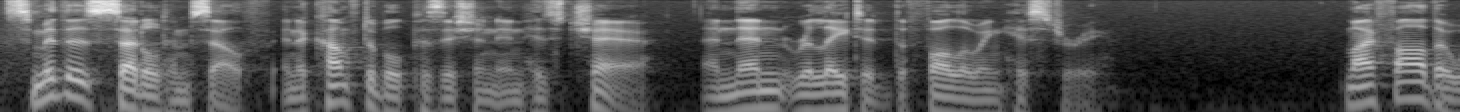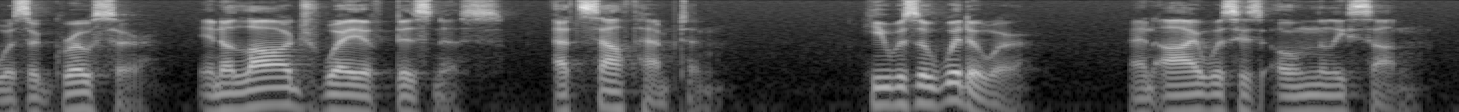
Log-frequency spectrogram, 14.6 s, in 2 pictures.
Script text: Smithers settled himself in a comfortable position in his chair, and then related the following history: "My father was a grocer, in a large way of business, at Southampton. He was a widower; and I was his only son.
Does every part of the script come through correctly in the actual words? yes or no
yes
